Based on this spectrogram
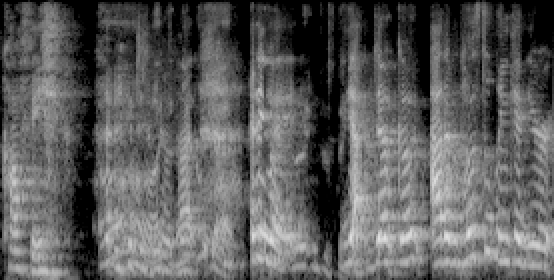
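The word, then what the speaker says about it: Ko-fi: I think that's fantastic Kofi is pronounced coffee anyway yeah go Adam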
